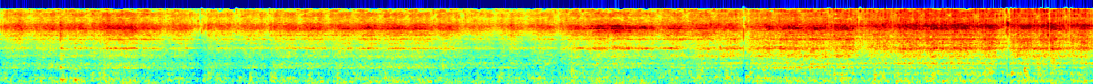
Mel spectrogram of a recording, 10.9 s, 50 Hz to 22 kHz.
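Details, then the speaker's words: 1994 BMW E31 840Ci V8 with a crank-no-start problem after stalling on the street finally starts and idles roughly with an uneven, stumbling beat: a severe misfire of unknown cause. "So it actually started this time, that's a first, but it sounds like it's misfiring really bad."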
